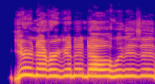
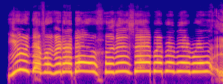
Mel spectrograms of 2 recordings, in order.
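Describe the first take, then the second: First: Said in the usual way. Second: Very high, fast squeaky chipmunk voice; tiny helium chipmunk voice; chipmunk voice changer. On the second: Retold or imitated. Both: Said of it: "but it sounds like".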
